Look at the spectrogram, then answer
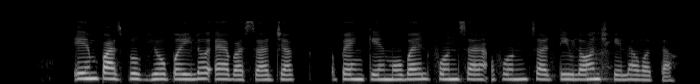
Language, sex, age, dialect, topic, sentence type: Marathi, female, 31-35, Southern Konkan, banking, statement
